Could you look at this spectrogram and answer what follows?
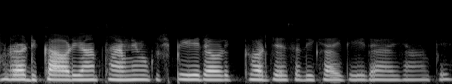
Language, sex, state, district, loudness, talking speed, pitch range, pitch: Hindi, female, Bihar, Sitamarhi, -19 LUFS, 240 wpm, 210-220 Hz, 215 Hz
